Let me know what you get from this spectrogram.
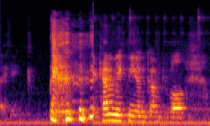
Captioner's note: laughs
